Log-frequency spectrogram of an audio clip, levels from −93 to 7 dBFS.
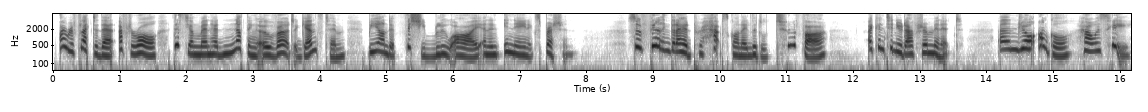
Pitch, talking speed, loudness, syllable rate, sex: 265 Hz, 165 wpm, -19 LUFS, 5.0 syllables/s, female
